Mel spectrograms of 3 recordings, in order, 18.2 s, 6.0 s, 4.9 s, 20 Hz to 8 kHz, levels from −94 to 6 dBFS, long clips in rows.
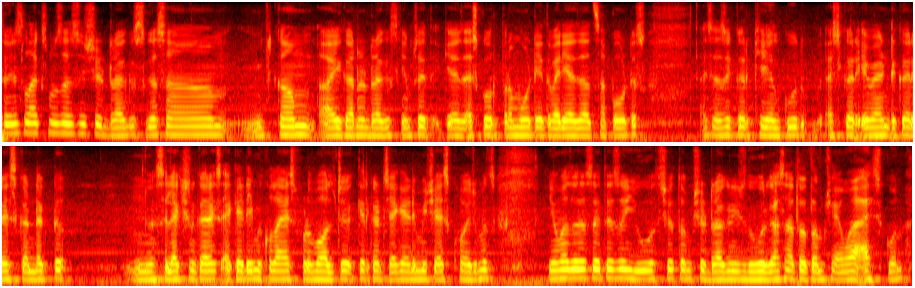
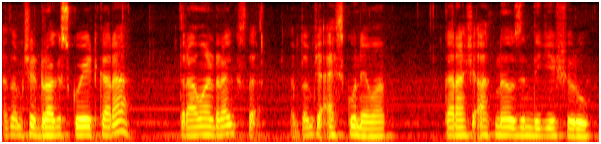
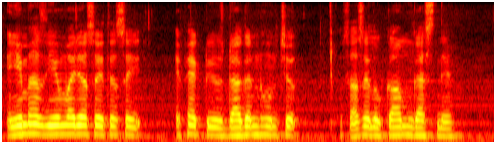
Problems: constant background noise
